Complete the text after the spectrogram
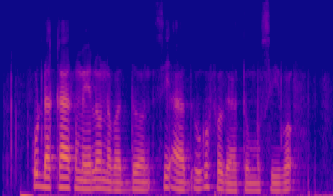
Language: Somali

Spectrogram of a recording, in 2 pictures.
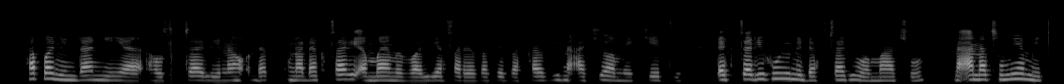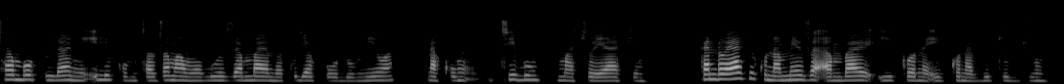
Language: Swahili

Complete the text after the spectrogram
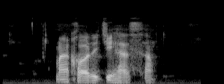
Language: Persian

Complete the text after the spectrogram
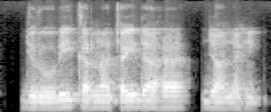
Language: Punjabi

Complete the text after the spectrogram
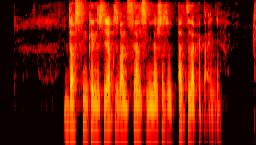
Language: Catalan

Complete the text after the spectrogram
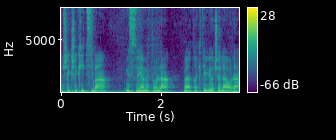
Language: Hebrew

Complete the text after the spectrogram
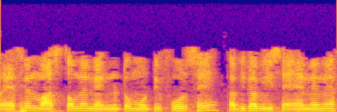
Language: Hindi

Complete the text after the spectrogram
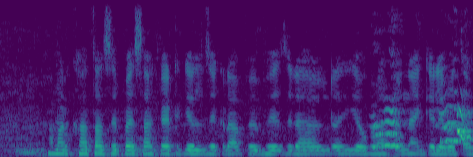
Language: Maithili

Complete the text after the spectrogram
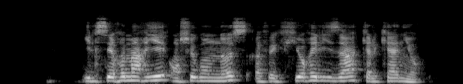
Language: French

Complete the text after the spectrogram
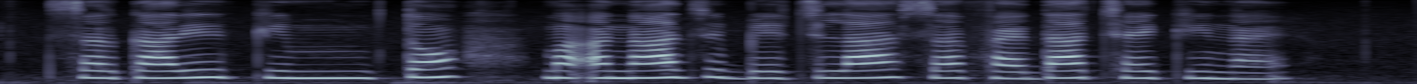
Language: Maithili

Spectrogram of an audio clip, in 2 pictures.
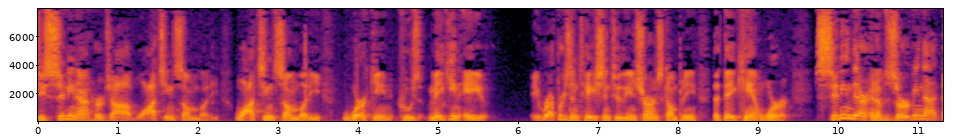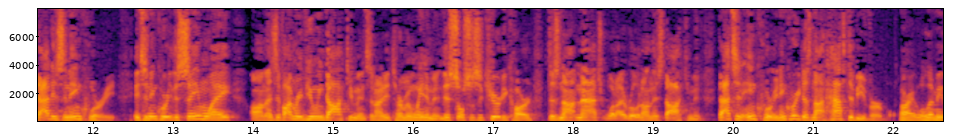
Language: English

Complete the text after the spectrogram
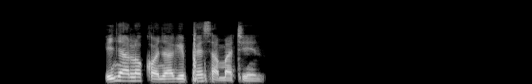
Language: Luo (Kenya and Tanzania)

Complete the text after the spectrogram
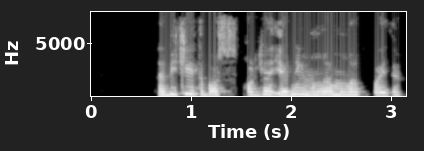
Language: Uzbek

